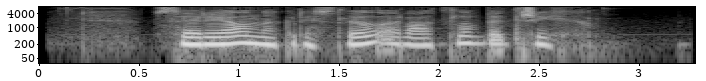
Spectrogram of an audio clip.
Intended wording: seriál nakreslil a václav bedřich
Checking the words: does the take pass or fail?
pass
